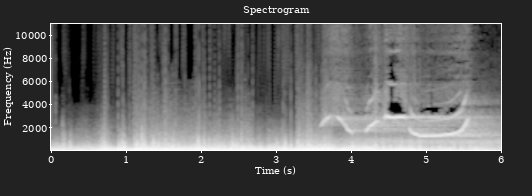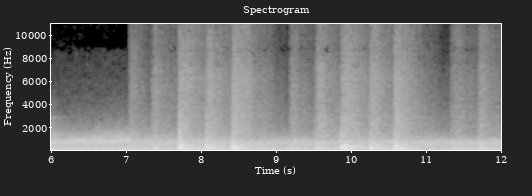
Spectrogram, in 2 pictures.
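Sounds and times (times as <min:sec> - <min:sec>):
wind buffeting microphone: 0:00.0 - 0:12.0
person whistling: 0:03.6 - 0:05.8.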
